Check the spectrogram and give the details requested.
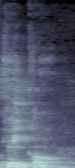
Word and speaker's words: Kane Kong: It's all with K's. Kane. No, it's Kane Kong. Kane Kong. Kane Kong. Yes, Kane Kong.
